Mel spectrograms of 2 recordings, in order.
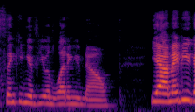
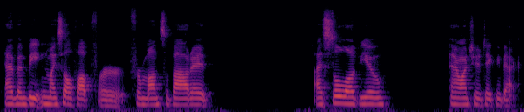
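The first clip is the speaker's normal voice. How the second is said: soft apology call; 4 semitones lower, 8 dB quieter than usual. Retold or imitated. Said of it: "you're like".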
